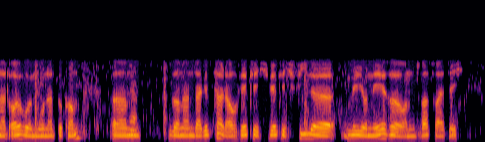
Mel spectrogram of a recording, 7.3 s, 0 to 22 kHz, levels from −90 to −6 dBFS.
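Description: Throughout, overdone noise removal is at work: a noise reducer set far too strong cuts individual frequency bands whenever they sit near its noise estimate, taking quiet speech detail with them. Pauses drop to near silence with twinkling specks.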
